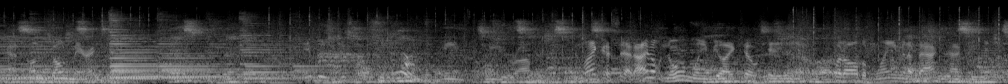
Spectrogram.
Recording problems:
background music; very loud; throughout; 1 dB above the speech
chatter from many people; very loud; throughout; as loud as the speech

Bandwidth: 15.5 kHz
